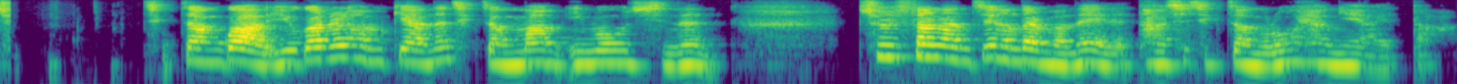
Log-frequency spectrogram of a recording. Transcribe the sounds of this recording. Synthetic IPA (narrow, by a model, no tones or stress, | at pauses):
t͡ɕi̥k̚t͡ɕ͈aŋɡwajuɡaɾɯɭɦamk͈e̞ɦanɯnt͡ɕi̥k̚t͡ɕ͈aŋmamimounɕ͈inɯn | t͡ɕʰuɭs͈anɦand͡ʑihandaɭmane̞taɕʰit͡ɕik̚t͡ɕ͈aŋɯɾoçjaŋe̞jaɦe̞t̚t͈a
